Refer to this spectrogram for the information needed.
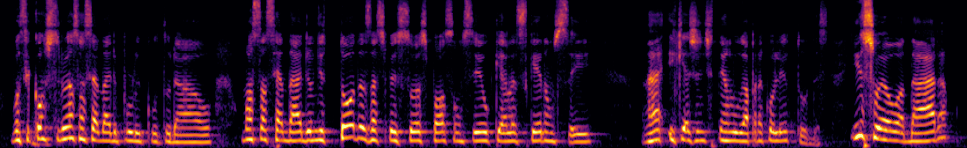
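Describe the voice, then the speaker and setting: A woman's voice at medium pitch with ordinary pitch variation, fairly quick in pace, in a very clean recording with a silent background. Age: 60s. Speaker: activist. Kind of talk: interview.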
